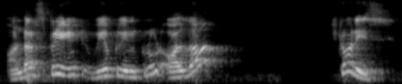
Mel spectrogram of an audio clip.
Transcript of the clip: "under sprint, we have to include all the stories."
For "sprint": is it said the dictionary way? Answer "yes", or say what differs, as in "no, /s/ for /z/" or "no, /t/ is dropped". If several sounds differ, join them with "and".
yes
